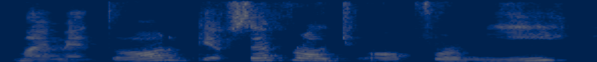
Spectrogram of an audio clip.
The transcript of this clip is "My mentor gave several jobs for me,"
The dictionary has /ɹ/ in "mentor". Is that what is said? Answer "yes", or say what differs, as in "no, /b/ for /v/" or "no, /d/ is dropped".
yes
